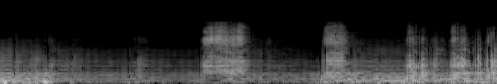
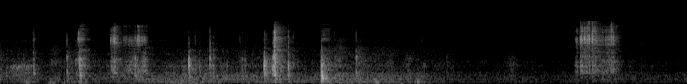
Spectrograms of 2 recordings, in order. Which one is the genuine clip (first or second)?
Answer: second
